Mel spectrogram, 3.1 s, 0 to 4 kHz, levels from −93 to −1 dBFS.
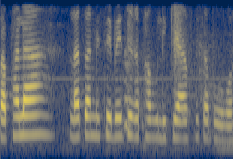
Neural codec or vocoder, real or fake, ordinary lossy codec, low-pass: none; real; none; 3.6 kHz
